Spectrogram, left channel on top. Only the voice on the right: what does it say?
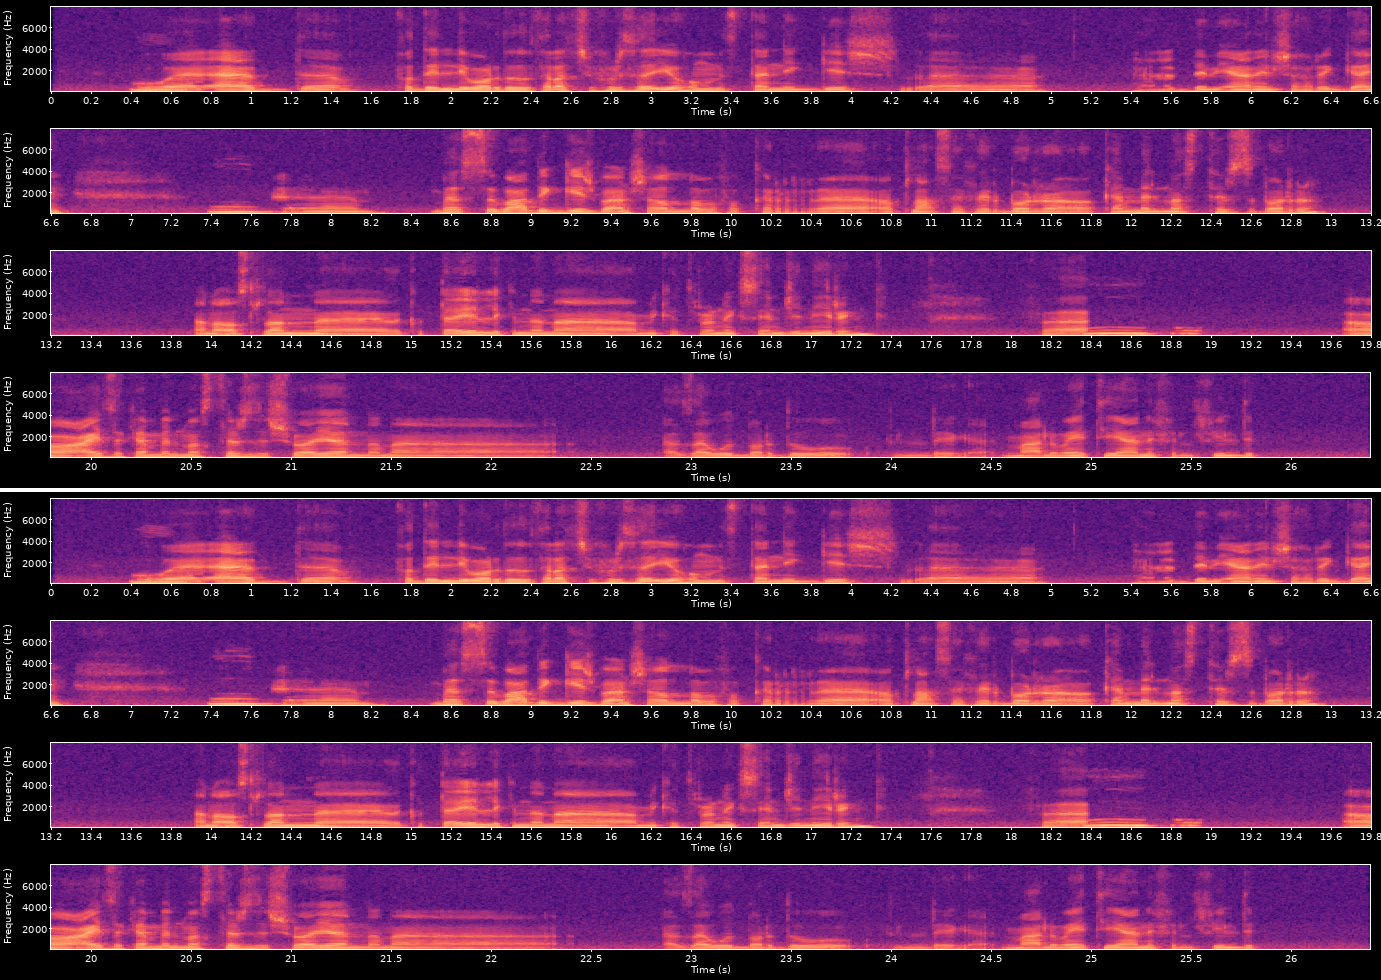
مم.
مم.
مم.
مم.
